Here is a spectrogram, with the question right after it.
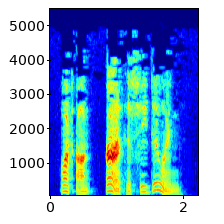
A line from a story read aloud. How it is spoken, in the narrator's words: she exclaimed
